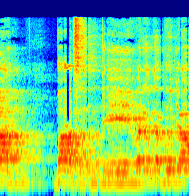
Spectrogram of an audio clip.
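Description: A man chanting Sanskrit devotional verses in a melodic, sustained recitation, with a short break about half a second in before the chant resumes on a long held note.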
